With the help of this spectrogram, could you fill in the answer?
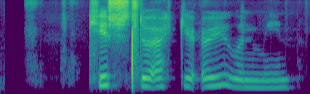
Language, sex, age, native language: Icelandic, female, 10, Icelandic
